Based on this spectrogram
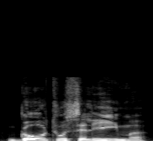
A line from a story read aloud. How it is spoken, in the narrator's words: cried my father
